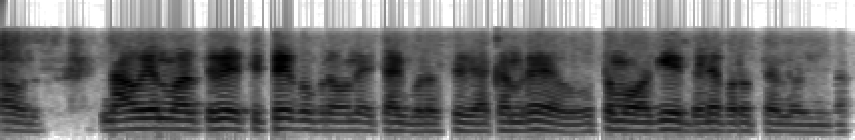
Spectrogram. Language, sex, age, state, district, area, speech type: Kannada, male, 30-45, Karnataka, Kolar, rural, conversation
